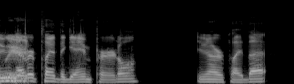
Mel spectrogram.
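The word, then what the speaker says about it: Pöltl: How do you pronounce it? Purle. Yeah, Purle.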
